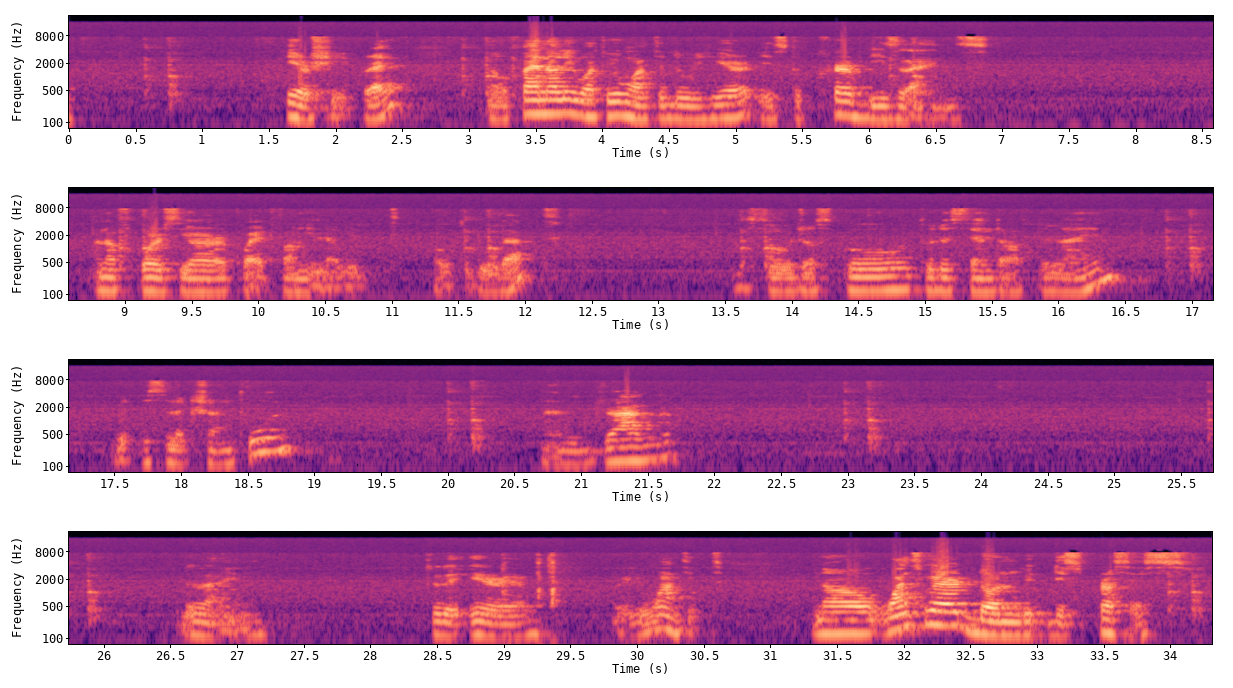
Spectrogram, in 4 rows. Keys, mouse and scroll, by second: 5.8 click, 29.2 ctrl+-, 33.7 click.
